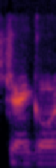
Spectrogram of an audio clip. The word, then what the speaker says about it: Django: It's Django Unchained. – Hell yeah. – Our third nominated line. The D is silent.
